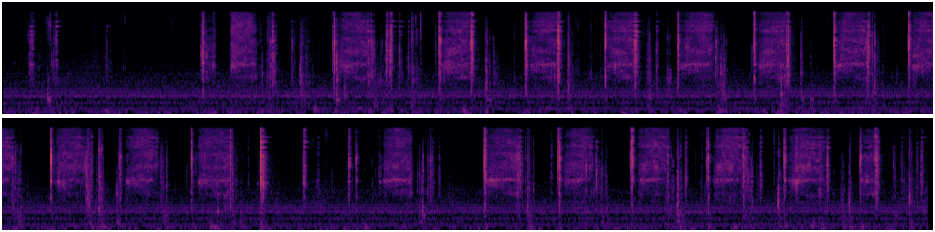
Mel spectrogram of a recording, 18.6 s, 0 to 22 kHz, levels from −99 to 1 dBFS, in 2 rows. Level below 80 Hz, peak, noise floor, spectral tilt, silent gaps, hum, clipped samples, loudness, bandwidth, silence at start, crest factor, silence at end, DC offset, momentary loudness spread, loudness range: -84 dBFS; -18 dBFS; -74 dBFS; 2 dB/octave; none; none; under 0.1%; -51 LUFS; 16 kHz; 0 s; 36 dB; 0.05 s; under 0.1%; 14 LU; 4 LU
